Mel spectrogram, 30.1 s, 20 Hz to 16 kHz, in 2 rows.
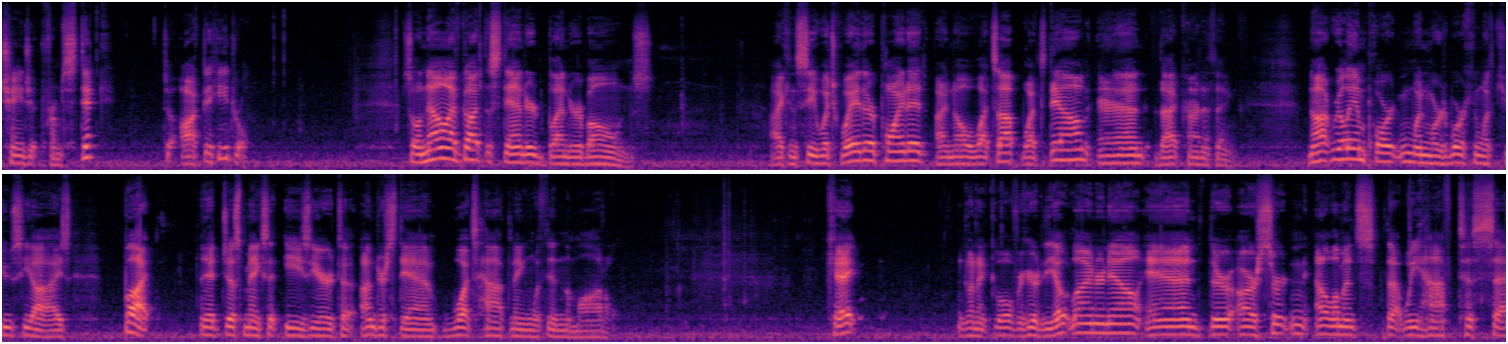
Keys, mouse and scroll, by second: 0.8 click, 4.2-4.6 scroll up 1, 4.8-5.2 shift+middle drag, 5.5-5.9 scroll up 4, 9.0-9.8 scroll down 7, 11.8 scroll down 2, 24.8 click, 28.4 scroll down 3, 29.2-29.8 shift+middle drag.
